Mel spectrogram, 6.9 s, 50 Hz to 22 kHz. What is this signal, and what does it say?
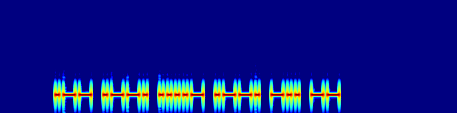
Morse code, heard as a keyed tone, about 20 wpm, 700 Hz. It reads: WP4PDM
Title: USA Call Signs - 6 Characters - Repeated 3x - 20wpm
